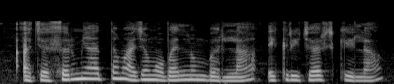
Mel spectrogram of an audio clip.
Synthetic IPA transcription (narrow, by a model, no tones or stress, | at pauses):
at͡ɕasəɾmiat̪ːamad͡ʑʱjamobailnəmbəɾlaekɾit͡ɕaɾd͡ʑkela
